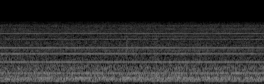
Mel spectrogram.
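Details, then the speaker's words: Ozito 100A gasless flux-core MIG welder at about a third voltage: constant harsh hiss with thin buzz instead of a crisp crackle; an unstable arc still burning holes, though it seems to lay a bead. "blowing holes it actually feels okay doesn't sound good but the it seems to be laying down a beat okay"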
